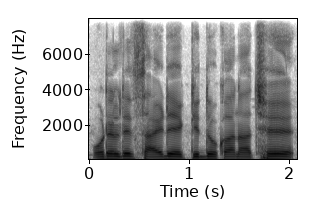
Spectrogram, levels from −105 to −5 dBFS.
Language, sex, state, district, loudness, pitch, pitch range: Bengali, male, West Bengal, Cooch Behar, -13 LUFS, 125 Hz, 120-135 Hz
